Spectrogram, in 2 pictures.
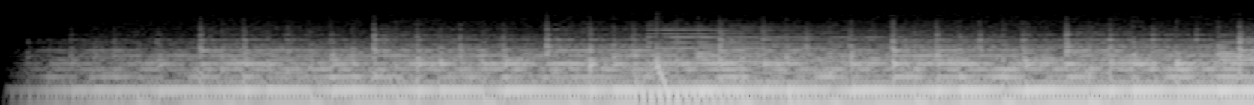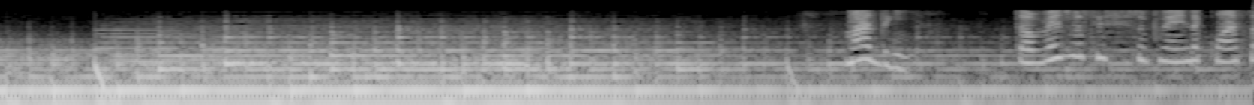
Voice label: Dia Das Mães Para Madrinha Masculino; Telemensagens 2017

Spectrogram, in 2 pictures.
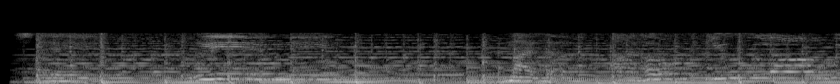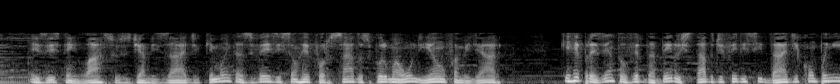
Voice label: Aniversário Primo(a) Masculino; Aniversários; Aniv Familiar

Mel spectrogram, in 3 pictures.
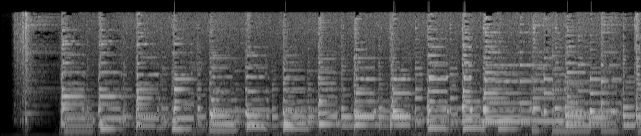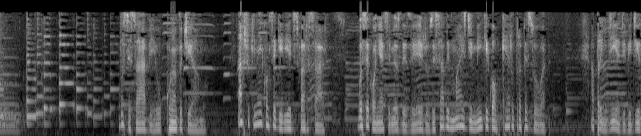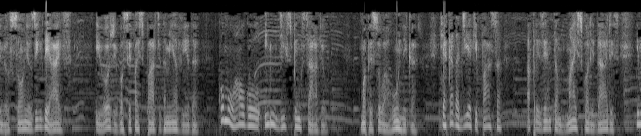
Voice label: ROMANTICA, Telemensagens

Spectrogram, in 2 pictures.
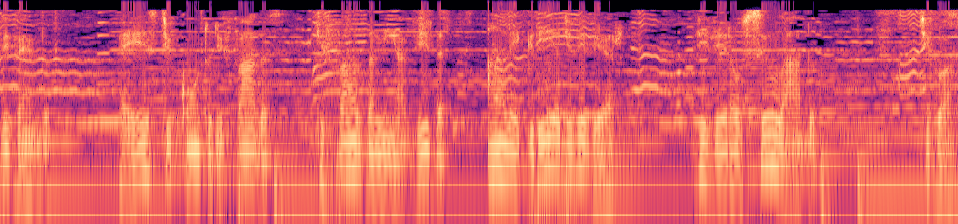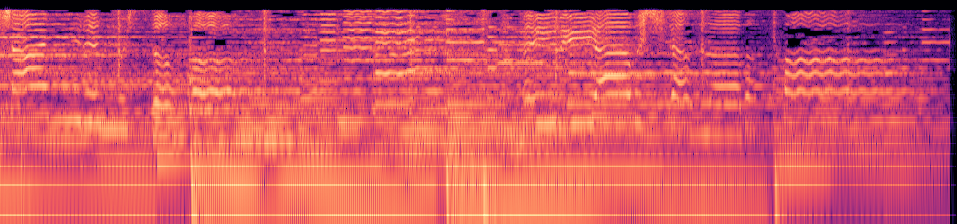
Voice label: Romântica Você Masculino; Telemensagens; Dia Dos namorados; Telemensagens 2017

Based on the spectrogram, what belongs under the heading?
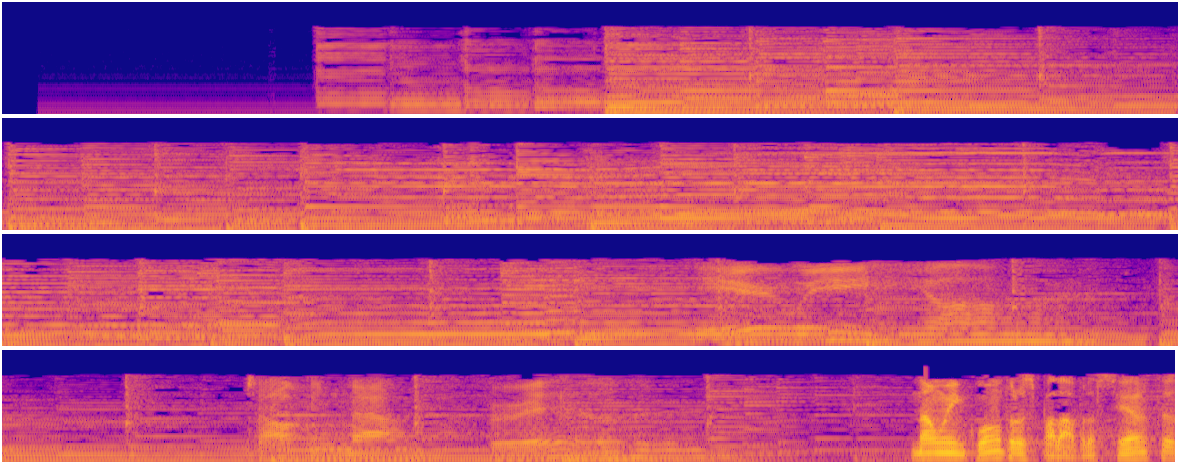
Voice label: CASAMENTO TERCEIRO M; Aniversários; ANIVERSARIO romantico; masc

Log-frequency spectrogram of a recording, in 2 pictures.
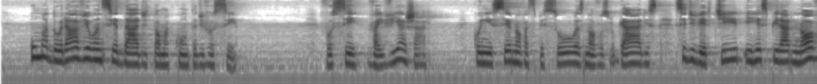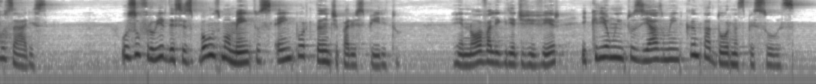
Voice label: BOA VIAGEM NEUTRA - F, Só Voz; fem; Telemensagens 2017

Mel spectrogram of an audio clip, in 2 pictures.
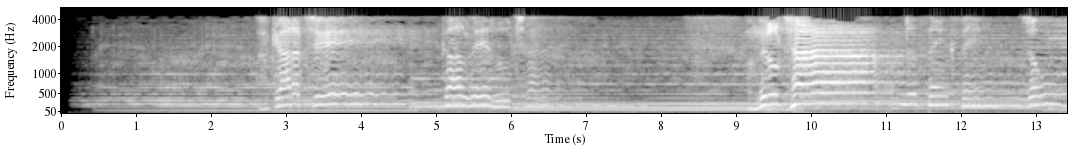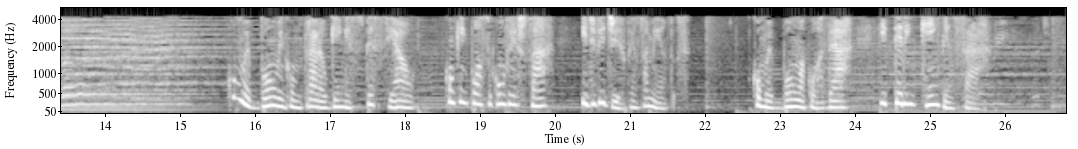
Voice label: Romântica Geral Feminino, Telemensagens; Românticas

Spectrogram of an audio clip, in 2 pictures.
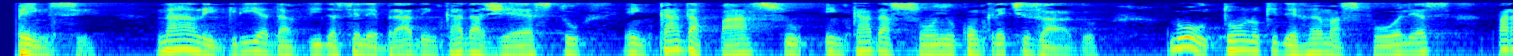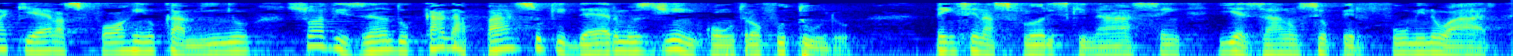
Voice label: REFLEXAO, masc; Amizades; Telemensagens 2017

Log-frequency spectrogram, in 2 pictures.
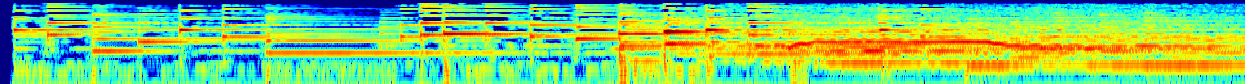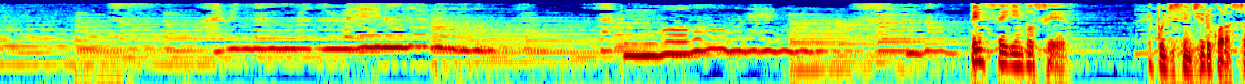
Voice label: carinho neutra M, Telemensagens; masc; Telemensagens 2017

